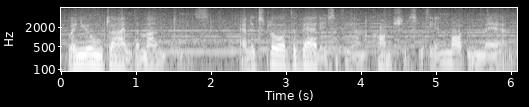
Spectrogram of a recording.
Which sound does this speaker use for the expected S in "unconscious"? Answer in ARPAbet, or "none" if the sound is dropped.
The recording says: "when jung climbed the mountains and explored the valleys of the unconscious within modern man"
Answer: S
